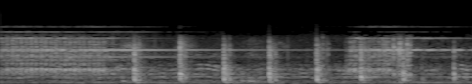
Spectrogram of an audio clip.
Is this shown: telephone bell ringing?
yes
